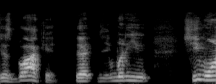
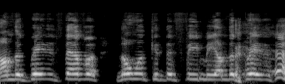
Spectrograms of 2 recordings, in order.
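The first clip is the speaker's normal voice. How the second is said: put-on young heavyweight boxer's bragging voice, pitched up high; 7 semitones higher, 3 dB louder than usual. Showing the younger version of a fighter before turning to him now, in a young Mike Tyson voice. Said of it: "that's young Mike Tyson".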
